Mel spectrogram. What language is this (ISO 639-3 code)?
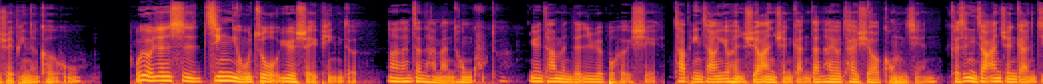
zho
